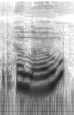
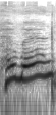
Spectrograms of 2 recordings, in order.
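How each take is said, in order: First: It is said very slowly and drawn out. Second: It is said at a normal, quicker pace.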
